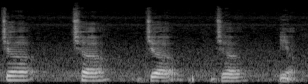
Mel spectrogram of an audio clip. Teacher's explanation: इसके बाद तालु कहलाता है जो जीभ दांत के ठीक पीछे वाला हिस्सा, जहाँ च को बोलते समय, च का उच्चारण करते समय जीभ जहाँ जाती है वो स्थान कहलाता है तालु।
